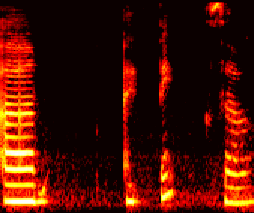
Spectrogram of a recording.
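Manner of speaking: very soft whisper. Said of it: "He goes".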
